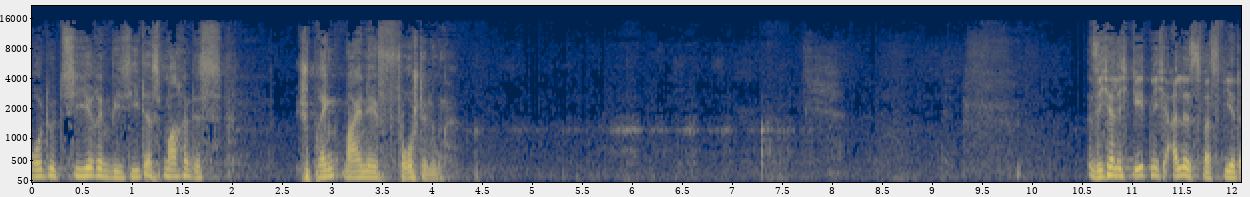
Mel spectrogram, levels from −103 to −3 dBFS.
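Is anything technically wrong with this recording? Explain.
No, nothing technically wrong turns up anywhere in this audio, so there's nothing here to worry about.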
